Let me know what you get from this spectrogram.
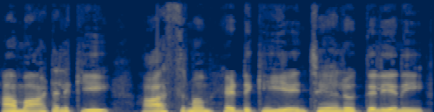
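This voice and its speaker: A man's voice: a little high, very animated, unhurried, no echo, studio quality. A man narrating a scripted story as the storyteller.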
